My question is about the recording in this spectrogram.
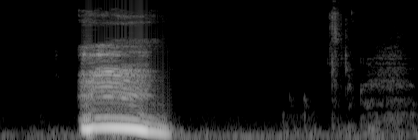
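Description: A man's single short wordless vocal sound, about half a second long, with its pitch rising and then falling.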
